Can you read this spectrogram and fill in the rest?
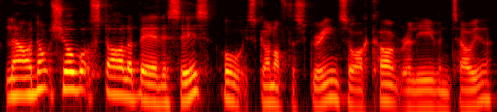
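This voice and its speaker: Croaky man reviewing beer. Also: mid-range voice, fairly quick, darkish tone. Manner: rambling, chatty, self-deprecating. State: croaky from a lingering cough. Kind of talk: casual chatty beer review. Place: home bar. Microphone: desk microphone.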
